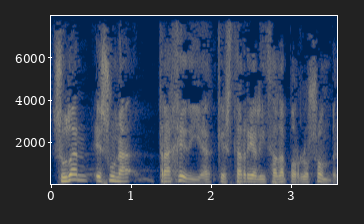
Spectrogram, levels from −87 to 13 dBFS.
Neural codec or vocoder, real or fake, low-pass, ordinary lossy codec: none; real; none; none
